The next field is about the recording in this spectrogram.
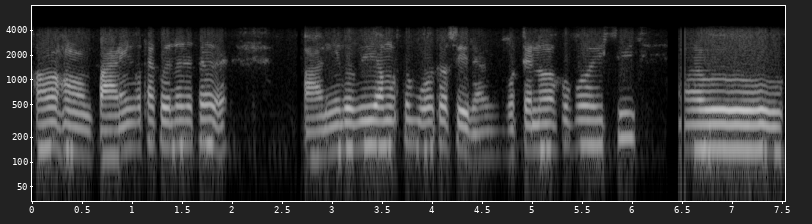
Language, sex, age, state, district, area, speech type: Odia, male, 18-30, Odisha, Mayurbhanj, rural, conversation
